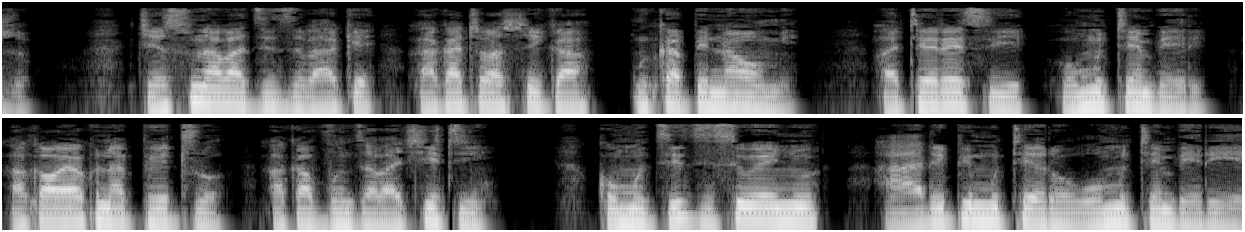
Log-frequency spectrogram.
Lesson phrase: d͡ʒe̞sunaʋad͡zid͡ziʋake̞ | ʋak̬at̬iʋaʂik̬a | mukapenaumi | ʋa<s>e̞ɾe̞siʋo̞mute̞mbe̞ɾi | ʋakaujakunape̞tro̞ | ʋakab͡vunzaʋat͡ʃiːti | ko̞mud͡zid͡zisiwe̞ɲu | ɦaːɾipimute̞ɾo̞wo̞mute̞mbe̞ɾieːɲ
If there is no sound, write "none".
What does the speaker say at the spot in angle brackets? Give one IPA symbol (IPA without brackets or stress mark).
t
